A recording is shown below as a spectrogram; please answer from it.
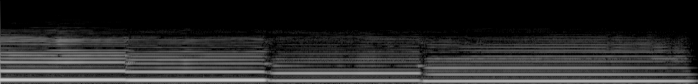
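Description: A clarinet plays a slurred descending waterfall exercise, four sustained notes stepping downward without breaks, clear and close with no talk.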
